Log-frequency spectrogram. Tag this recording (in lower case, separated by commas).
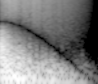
explosion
